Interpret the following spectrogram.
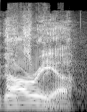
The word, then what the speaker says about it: Ariya: Aria.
